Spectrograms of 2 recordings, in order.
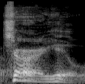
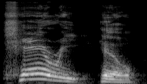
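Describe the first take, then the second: First: "Cherry" as CHUR-ee; Baltimore-style "Cherry Hill", CHUR at the front; Baltimore pronunciation. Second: "Cherry" slow, as CHAIR-ee; over-careful standard "Cherry Hill"; standard pronunciation. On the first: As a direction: say "Cherry Hill" lower, with an r-colored first vowel. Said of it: "That's how we say it in Baltimore". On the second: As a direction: spell out "Cherry Hill" very slowly with a clear e. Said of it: "not Cherry Hill". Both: Shown as a demonstration.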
